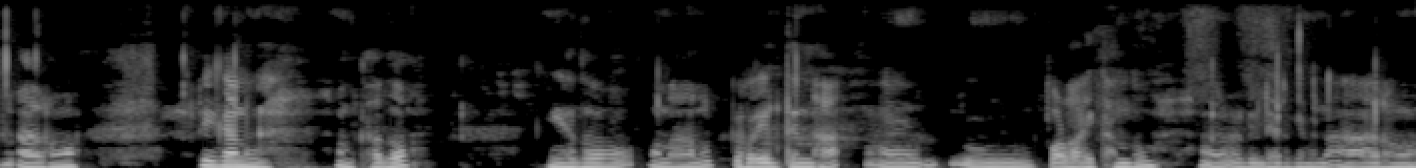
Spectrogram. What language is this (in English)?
Santali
